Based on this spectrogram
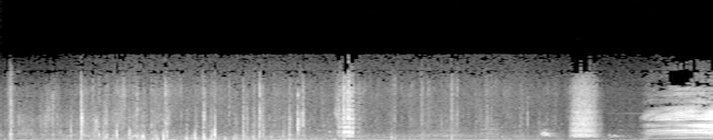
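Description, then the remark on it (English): Footsteps crunch steadily through dry grass as someone walks up a hill toward horses in a pasture at Horse Hill in Mill Valley, California, followed by a sharp snort-like breath and then a shrill, wavering horse whinny at the very end. “We're going to walk up the hill. The horses are probably over the top.”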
